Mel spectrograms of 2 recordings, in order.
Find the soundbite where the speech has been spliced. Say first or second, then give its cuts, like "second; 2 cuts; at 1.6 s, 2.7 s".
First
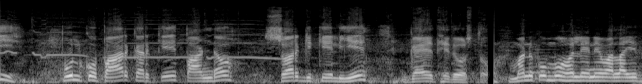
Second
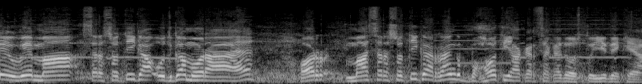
first; 1 cut; at 5.0 s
